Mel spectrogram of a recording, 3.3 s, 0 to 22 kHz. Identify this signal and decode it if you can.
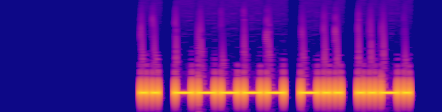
Morse code, heard as a keyed tone, about 28 wpm, 700 Hz. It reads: I0DF
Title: DXCC-100 Call Signs - 4 Characters - 28wpm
